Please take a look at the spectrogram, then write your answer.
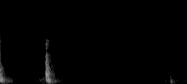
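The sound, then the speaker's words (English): Knocking on a door: three dull, muffled raps, the first two close together and the last after a longer pause, fairly quiet with no voices. “Suddenly, Lewis sat up, wide awake. What was that knocking?”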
